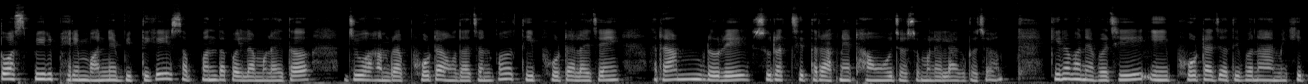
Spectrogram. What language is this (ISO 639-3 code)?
dty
